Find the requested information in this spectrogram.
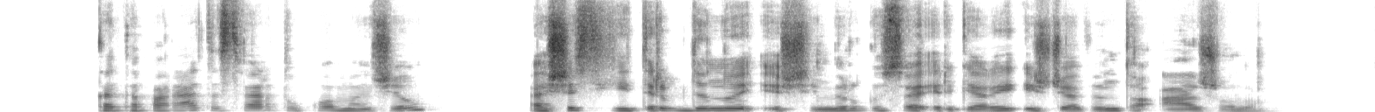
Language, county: Lithuanian, Vilnius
